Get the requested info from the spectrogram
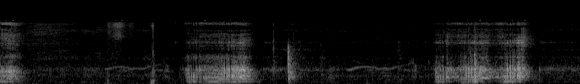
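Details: Dog snoring: loud, rattling snores, two big breaths with a faint whistle between; snoring.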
